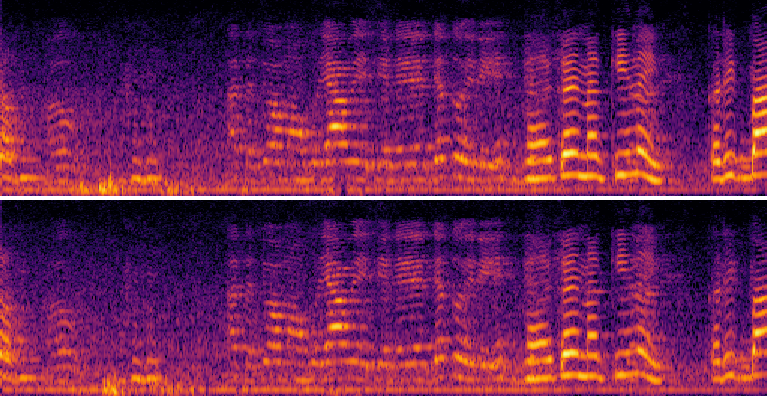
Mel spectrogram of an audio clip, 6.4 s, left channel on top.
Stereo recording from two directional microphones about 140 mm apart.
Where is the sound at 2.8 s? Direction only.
70° left (ahead or behind).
